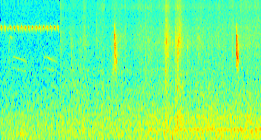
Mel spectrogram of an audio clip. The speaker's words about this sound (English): And I don't know what kind they are. I wish I did. But often that's what you're hearing, that kind of background sound of insects. It just sort of depends on where I'm standing when I'm recording.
